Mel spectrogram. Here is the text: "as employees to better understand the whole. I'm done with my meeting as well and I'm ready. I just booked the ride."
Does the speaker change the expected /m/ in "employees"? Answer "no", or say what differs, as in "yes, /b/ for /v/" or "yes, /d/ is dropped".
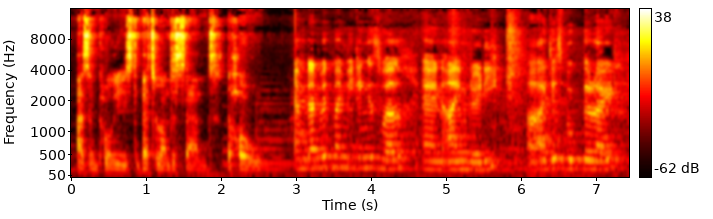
no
